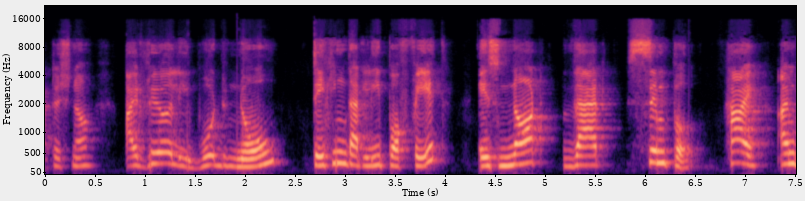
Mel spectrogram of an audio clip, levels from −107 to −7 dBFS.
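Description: Speech runs through the whole clip, and at 1.92 s the level jumps. The voice and the background noise rise together, by about 6 dB, in a single step. This is a microphone volume stepped up fault. The call software judged the microphone too quiet and raised the device's input volume at once, not gradually. Because the gain changed before any processing, everything the microphone picks up gets louder at the same instant. The room noise therefore rises along with the voice.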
